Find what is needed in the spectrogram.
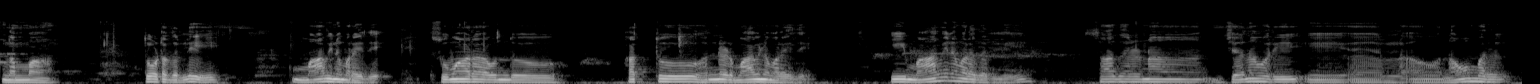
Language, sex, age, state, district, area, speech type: Kannada, male, 60+, Karnataka, Udupi, rural, spontaneous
